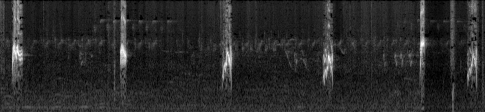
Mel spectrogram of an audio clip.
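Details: Red-whiskered bulbul uttering brief sharp chirped notes roughly every two seconds, six in all, each a quick downward-swept burst, with a faint steady hum between them.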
